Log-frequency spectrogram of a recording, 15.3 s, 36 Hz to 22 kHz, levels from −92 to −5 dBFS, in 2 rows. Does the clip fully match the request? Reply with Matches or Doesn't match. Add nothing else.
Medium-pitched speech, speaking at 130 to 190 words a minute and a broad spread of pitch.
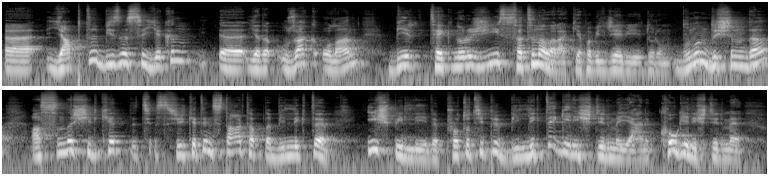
Doesn't match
